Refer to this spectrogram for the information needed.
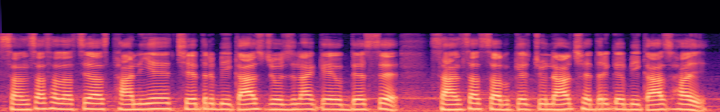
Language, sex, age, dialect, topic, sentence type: Magahi, male, 18-24, Western, banking, statement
